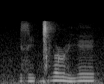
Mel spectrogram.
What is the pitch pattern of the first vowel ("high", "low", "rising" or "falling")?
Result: low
